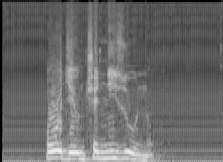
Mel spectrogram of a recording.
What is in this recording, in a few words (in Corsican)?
oghje un ce nisunu, corse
